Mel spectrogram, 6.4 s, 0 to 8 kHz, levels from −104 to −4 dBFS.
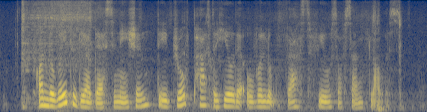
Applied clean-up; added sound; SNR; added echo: none; Engine / Car; 19 dB; none.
